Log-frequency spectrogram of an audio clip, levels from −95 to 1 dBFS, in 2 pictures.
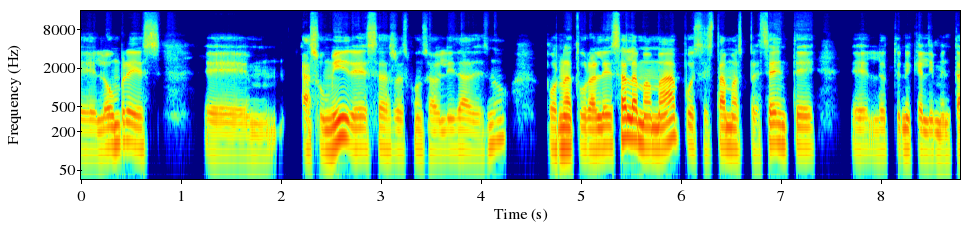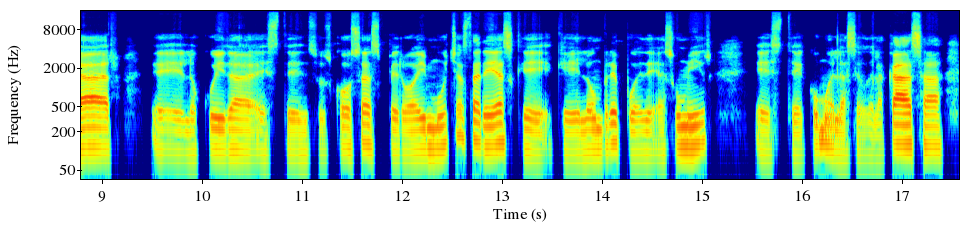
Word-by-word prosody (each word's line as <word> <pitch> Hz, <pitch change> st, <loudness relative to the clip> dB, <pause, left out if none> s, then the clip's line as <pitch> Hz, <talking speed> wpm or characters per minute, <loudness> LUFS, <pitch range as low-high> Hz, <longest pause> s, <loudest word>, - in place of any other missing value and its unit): el 105 Hz, +2 st, -3 dB
hombre 130 Hz, +3 st, +2 dB
es, 115 Hz, -3 st, -2 dB, 0.4 s
em, 90 Hz, -2 st, -4 dB, 0.3 s
asumir 125 Hz, +10 st, +4 dB
esas 115 Hz, -1 st, 0 dB
responsabilidades, 105 Hz, -1 st, -4 dB
¿no? 150 Hz, +5 st, -7 dB, 0.4 s
Por 115 Hz, -1 st, -2 dB
naturaleza, 115 Hz, +3 st, +4 dB
la 155 Hz, -2 st, +8 dB
mamá, 120 Hz, +4 st, +5 dB
pues 125 Hz, -4 st, -4 dB
está 120 Hz, +4 st, +1 dB
más 115 Hz, -3 st, 0 dB
presente, 120 Hz, -3 st, -1 dB, 0.3 s
eh, 110 Hz, 0 st, -3 dB
lo 110 Hz, 0 st, -6 dB
tiene 110 Hz, 0 st, -4 dB
que -, -, -2 dB
alimentar, 110 Hz, +4 st, +4 dB, 0.4 s
eh, 110 Hz, -2 st, -4 dB
lo 100 Hz, 0 st, -7 dB
cuida, 110 Hz, -1 st, -1 dB
este, 100 Hz, +1 st, -7 dB
en 95 Hz, 0 st, -9 dB
sus 100 Hz, 0 st, -13 dB
cosas, 120 Hz, +1 st, -2 dB
pero 105 Hz, -1 st, -3 dB
hay 110 Hz, +1 st, 0 dB
muchas 115 Hz, +7 st, -4 dB
tareas 135 Hz, -1 st, +3 dB
que 105 Hz, -4 st, -4 dB
que 100 Hz, -1 st, -5 dB
el 100 Hz, +1 st, -4 dB
hombre 110 Hz, +5 st, -1 dB
puede 100 Hz, -3 st, -5 dB
asumir, 120 Hz, +5 st, -2 dB, 0.5 s
este, 95 Hz, -2 st, -7 dB
como -, -, -4 dB
el -, -, -3 dB
aseo 95 Hz, -1 st, -5 dB
de 90 Hz, -, -10 dB
la 90 Hz, +1 st, -8 dB
casa, 125 Hz, -2 st, +5 dB
110 Hz, 155 wpm, -22 LUFS, 100-120 Hz, 0.5 s, la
